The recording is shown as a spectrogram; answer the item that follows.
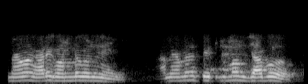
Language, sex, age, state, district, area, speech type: Bengali, male, 30-45, West Bengal, Purba Bardhaman, urban, conversation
